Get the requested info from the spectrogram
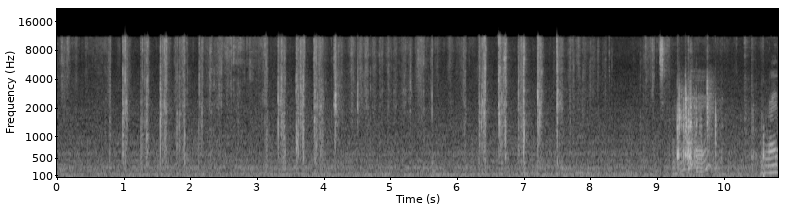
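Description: A tarot deck being shuffled by hand: a long run of irregular crisp flicks and taps as the cards slip against each other. The flicks thin out after about seven seconds, and a louder sound that may be her voice comes in near the end.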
